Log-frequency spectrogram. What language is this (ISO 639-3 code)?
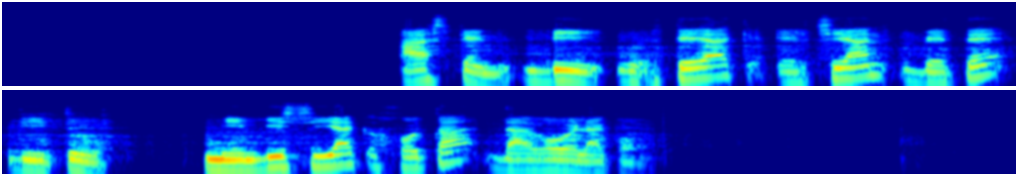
eus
